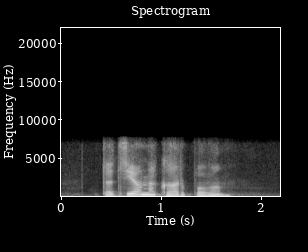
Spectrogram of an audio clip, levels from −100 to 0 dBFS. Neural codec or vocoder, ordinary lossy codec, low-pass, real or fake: codec, 24 kHz, 1.2 kbps, DualCodec; Opus, 16 kbps; 7.2 kHz; fake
